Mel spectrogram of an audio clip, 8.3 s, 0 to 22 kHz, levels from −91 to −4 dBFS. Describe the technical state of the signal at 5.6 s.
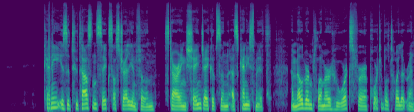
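At 5.6 s the speech is disrupted by loose connector crackle, which runs from 5.36 to 5.78 s, about 0.42 s in all. A worn or dirty contact in the signal path is making and breaking intermittently, so the audio is chopped on and off in rapid, uneven succession, with small pops where any DC offset on the line switches in and out. The result is an irregular burst of scratchy crackle laid over the signal for that span.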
